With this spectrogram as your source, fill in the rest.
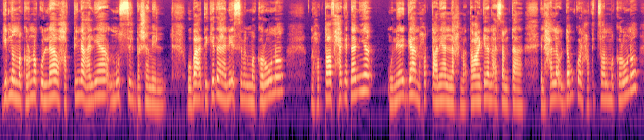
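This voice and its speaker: Egyptian woman, 30s, home cooking vlogger, hoarse from a cold, rapid affectionate chatter. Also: mid-range voice. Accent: Egyptian Arabic. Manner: chatty, affectionate, addresses viewers as sister. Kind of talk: casual cooking narration.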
